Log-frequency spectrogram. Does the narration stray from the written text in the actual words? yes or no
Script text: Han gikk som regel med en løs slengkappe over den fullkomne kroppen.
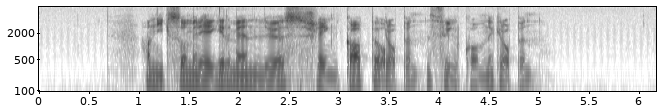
yes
